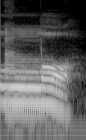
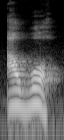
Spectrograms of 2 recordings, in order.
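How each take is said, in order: First: The middle consonant is a pure l. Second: The middle consonant is a pure w. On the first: The speaker calls it right. "dibaca dengan murni lam" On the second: The speaker calls it wrong. "menjadi wawu murni"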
